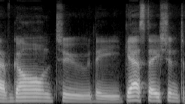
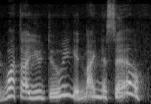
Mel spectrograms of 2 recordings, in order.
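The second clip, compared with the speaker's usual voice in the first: much higher, squeaky indignant Pelia; 13 semitones higher, 3 dB quieter than usual. Retold or imitated. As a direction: squeak it out like an offended old engineer. Pelia voiced in recap.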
